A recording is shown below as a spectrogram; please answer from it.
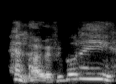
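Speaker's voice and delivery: high, loud cheerful hello to the room; beaming hello as he walks in; joyful greeting. Retold or imitated. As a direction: call out hello bursting with delight. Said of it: "and going".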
